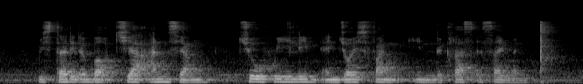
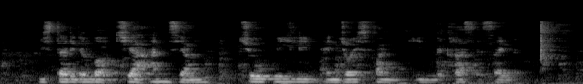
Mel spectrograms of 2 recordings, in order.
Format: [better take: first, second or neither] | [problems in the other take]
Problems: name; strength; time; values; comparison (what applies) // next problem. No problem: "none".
first | noise reduction (classical method WPE with log-MMSE)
